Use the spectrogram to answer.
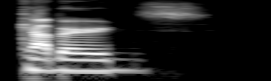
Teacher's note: So when we say cupboards, there's no P. The P is gone.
